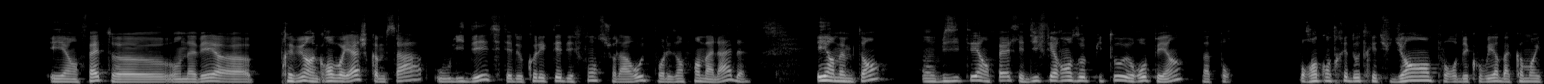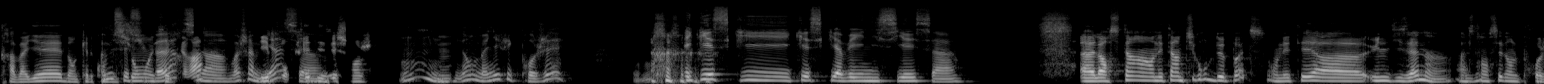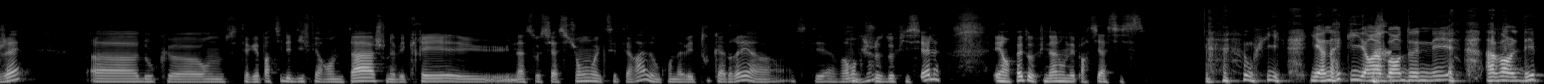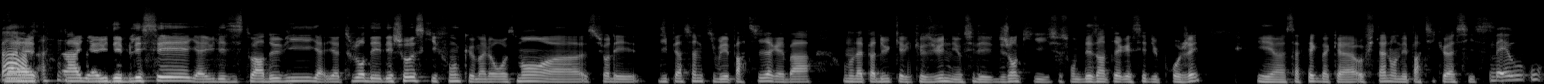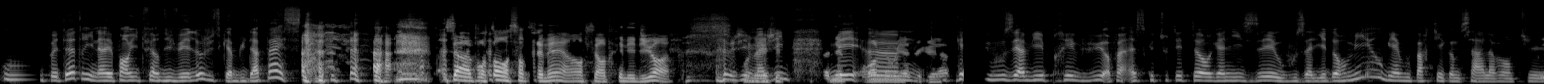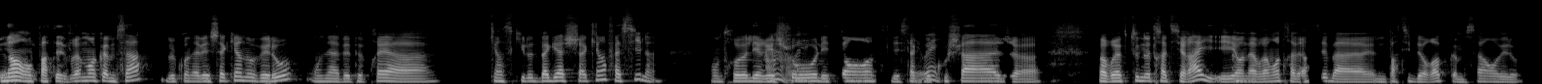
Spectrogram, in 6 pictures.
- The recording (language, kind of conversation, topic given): French, podcast, Peux-tu raconter une fois où une erreur t’a vraiment beaucoup appris ?
- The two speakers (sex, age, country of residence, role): female, 60-64, France, host; male, 30-34, France, guest
- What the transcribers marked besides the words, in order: other noise; laugh; other background noise; chuckle; laughing while speaking: "Oui"; chuckle; laugh; tapping; laugh; laugh; laughing while speaking: "Ah"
